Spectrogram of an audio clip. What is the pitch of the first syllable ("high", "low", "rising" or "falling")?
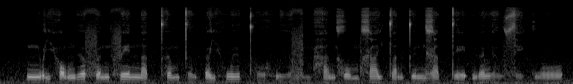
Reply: rising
